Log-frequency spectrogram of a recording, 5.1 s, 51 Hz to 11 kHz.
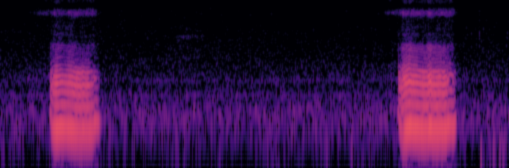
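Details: Chihuahua sound asleep: two short, high-pitched nasal whistling snores about 3.5 seconds apart, one with each breath, in a quiet room; snoring in a sleeping small dog.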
